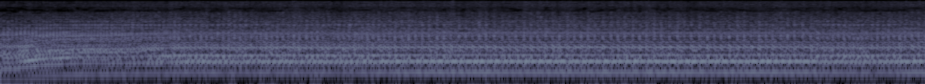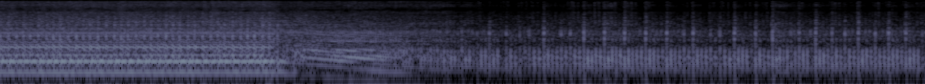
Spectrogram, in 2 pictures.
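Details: Cub Cadet two-stroke trimmer that died at idle, apparently starved for fuel. After turning the L screw about a quarter turn counterclockwise, it holds a steady high buzz, then drops cleanly to a settled idle without stumbling or dying.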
